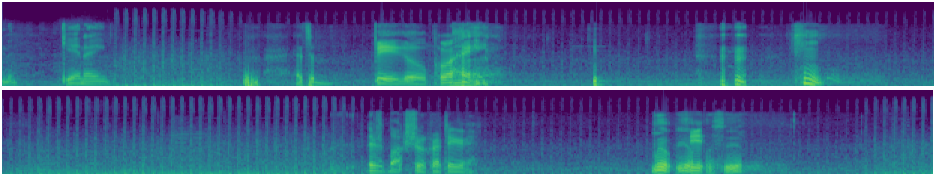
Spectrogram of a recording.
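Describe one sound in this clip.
A helicopter's rotor chops steadily overhead.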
